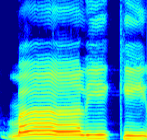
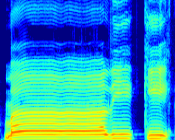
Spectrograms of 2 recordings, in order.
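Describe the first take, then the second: First: The long vowel is swung with rhythmic lilt. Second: The long vowel is stretched far too long. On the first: The speaker calls it right. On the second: The speaker calls it wrong.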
